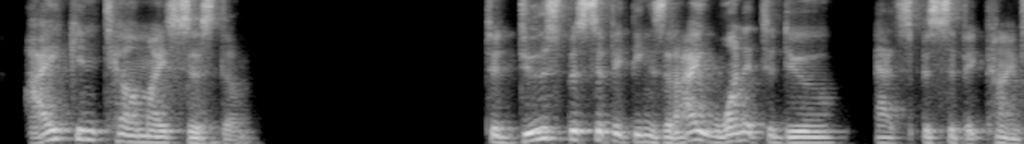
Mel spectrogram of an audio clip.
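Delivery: slowed-down, careful, deliberate delivery. Explaining his home system, repeating it more slowly: speaking slower. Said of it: "say that a little bit slower".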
